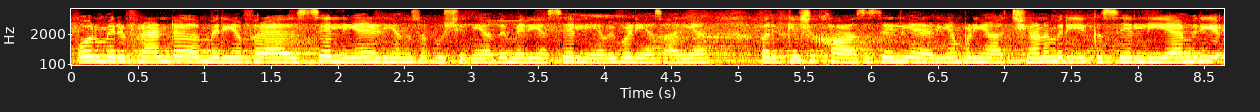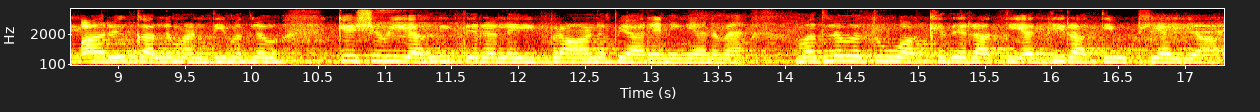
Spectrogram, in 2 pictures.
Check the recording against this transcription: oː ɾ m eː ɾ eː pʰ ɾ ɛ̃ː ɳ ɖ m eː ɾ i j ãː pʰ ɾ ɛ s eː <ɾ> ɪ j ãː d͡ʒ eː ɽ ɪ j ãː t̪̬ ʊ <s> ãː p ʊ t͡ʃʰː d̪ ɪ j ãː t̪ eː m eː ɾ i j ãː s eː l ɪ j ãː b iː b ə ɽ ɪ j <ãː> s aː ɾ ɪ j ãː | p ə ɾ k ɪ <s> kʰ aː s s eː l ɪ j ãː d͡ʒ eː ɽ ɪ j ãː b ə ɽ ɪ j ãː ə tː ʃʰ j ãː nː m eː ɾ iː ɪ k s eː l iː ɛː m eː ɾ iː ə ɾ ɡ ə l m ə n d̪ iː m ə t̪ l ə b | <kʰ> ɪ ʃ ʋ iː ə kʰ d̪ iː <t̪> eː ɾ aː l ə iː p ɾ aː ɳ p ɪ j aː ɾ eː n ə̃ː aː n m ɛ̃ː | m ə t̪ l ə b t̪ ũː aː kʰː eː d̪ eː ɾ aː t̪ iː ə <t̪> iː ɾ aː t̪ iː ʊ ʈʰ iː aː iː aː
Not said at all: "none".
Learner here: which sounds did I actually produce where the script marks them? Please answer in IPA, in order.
l, s, ãː, ʃ, k, t̪, d̪

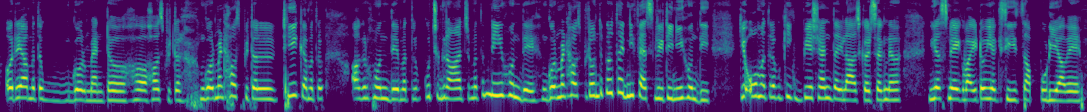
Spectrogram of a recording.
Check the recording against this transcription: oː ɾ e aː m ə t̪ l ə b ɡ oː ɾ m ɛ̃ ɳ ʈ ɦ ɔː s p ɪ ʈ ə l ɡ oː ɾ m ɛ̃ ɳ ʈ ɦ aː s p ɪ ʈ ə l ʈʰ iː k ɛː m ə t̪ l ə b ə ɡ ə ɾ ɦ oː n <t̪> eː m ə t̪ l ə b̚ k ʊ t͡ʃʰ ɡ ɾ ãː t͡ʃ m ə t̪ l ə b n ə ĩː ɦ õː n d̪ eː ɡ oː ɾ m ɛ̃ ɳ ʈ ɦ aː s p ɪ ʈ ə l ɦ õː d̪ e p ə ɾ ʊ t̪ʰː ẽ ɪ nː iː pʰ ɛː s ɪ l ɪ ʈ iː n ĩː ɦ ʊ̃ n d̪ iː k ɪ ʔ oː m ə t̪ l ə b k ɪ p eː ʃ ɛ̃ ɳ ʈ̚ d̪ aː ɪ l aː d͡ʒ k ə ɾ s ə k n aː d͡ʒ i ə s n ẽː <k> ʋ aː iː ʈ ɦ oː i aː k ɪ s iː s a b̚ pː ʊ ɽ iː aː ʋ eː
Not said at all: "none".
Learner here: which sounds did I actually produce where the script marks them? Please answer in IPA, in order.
d̪, k

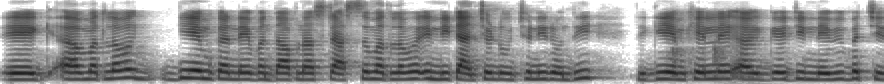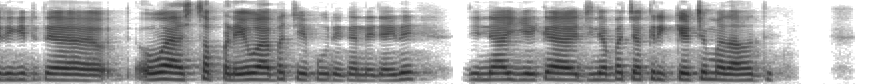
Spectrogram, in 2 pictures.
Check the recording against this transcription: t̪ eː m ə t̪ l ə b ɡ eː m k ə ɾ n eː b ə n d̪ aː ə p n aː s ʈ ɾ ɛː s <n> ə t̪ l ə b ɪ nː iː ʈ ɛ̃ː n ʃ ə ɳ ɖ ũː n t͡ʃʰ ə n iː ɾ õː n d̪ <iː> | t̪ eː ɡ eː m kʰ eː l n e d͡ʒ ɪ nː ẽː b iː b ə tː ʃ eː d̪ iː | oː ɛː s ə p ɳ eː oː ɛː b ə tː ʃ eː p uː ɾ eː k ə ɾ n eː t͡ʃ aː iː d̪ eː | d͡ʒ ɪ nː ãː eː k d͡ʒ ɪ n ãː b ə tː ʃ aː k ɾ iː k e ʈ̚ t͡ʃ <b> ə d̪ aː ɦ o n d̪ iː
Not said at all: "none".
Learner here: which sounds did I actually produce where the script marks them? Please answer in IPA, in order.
m, iː, m

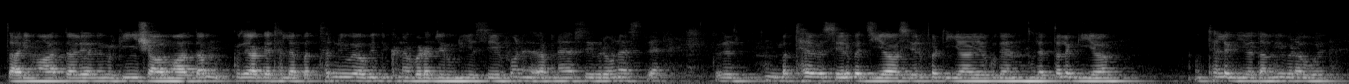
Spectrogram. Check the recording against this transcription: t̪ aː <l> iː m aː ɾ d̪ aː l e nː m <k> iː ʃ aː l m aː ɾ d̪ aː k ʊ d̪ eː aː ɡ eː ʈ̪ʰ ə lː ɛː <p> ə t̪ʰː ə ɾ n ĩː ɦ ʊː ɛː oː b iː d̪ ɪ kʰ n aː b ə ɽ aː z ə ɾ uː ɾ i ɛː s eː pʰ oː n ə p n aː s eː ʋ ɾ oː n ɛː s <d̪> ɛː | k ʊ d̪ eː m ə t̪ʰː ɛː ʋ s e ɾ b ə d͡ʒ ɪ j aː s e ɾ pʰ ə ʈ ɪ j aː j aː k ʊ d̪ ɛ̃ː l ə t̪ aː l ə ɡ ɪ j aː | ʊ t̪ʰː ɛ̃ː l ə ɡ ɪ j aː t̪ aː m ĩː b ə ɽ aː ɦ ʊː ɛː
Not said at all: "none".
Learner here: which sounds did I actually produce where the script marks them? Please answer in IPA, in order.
ɾ, k, p, t̪

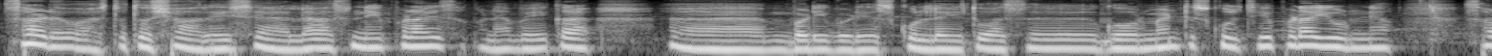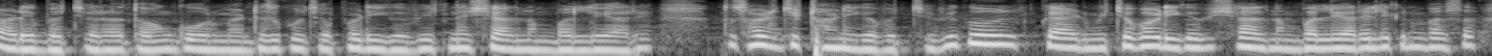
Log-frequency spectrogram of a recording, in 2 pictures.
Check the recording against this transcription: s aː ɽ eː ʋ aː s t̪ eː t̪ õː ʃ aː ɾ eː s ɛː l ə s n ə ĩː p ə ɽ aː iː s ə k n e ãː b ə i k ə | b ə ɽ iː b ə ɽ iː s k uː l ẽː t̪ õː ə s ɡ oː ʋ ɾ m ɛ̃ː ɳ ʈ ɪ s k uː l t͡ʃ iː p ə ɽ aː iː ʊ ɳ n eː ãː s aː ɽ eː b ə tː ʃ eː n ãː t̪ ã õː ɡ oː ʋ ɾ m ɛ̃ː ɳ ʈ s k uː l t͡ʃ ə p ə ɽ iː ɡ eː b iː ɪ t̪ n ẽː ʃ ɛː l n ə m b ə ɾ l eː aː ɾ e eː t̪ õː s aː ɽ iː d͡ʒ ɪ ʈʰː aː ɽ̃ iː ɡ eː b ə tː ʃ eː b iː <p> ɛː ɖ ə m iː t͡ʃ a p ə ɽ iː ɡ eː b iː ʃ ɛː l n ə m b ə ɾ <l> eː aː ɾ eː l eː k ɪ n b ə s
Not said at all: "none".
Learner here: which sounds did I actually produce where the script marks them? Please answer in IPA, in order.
k, l

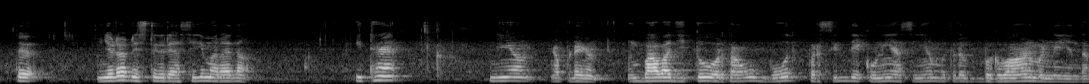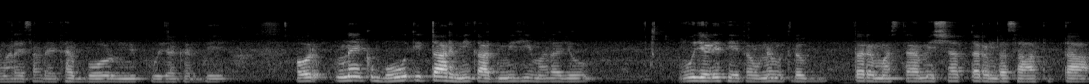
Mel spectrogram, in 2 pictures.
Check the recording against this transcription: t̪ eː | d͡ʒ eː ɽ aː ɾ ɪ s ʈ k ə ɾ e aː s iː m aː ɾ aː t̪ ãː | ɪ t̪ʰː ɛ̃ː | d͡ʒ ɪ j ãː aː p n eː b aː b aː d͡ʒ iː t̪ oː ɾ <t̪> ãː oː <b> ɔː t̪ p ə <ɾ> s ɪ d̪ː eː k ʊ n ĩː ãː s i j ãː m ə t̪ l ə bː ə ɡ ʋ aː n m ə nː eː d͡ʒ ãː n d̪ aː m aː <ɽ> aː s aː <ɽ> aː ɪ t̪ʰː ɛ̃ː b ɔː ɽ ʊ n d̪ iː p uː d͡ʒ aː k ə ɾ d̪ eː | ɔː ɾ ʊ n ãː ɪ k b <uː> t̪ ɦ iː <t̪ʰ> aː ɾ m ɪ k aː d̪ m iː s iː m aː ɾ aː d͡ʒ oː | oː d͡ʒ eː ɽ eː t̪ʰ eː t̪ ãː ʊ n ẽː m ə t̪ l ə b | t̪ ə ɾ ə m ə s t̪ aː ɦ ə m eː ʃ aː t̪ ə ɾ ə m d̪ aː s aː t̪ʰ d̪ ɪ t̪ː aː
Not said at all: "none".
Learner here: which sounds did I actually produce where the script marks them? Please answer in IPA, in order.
t̪, b, ɾ, ɾ, ɽ, ɔː, t̪

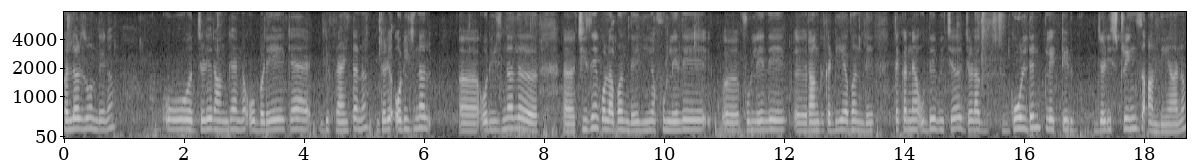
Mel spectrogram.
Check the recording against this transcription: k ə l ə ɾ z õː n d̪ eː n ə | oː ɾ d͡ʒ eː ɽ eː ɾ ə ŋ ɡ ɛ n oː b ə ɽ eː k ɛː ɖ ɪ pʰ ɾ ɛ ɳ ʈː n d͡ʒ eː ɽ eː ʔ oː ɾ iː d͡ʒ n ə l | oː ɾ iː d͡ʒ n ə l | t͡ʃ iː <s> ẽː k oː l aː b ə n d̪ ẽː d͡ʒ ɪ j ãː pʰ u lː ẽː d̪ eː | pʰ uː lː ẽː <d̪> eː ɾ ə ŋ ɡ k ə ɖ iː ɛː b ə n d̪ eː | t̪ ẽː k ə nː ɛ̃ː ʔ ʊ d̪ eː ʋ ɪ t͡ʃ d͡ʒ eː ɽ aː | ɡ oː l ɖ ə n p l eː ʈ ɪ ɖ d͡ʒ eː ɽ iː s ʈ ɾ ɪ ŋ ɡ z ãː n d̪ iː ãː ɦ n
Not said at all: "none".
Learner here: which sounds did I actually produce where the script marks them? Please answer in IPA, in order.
z, d̪

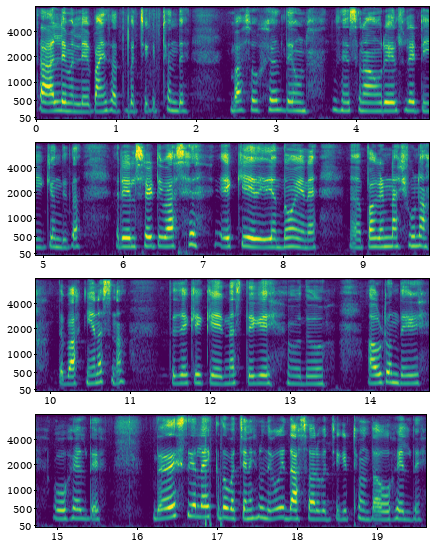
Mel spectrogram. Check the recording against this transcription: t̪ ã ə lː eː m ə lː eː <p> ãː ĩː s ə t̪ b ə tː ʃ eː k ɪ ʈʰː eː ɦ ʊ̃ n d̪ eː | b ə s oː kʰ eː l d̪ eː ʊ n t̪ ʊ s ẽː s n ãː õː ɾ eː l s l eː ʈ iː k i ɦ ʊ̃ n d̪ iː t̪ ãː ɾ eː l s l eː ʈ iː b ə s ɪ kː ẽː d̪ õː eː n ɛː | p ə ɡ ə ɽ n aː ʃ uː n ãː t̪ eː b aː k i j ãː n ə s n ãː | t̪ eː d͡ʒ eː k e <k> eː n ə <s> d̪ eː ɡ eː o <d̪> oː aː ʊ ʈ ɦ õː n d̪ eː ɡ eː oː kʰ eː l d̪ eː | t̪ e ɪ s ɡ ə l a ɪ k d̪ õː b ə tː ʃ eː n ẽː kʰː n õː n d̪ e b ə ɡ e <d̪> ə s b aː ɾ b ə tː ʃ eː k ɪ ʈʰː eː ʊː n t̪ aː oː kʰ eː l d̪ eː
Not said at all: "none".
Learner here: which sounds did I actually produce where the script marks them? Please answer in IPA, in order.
p, k, s, d̪, d̪

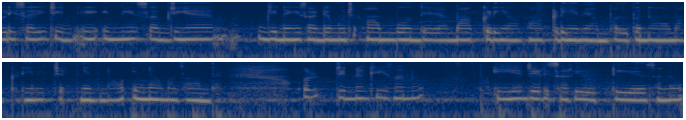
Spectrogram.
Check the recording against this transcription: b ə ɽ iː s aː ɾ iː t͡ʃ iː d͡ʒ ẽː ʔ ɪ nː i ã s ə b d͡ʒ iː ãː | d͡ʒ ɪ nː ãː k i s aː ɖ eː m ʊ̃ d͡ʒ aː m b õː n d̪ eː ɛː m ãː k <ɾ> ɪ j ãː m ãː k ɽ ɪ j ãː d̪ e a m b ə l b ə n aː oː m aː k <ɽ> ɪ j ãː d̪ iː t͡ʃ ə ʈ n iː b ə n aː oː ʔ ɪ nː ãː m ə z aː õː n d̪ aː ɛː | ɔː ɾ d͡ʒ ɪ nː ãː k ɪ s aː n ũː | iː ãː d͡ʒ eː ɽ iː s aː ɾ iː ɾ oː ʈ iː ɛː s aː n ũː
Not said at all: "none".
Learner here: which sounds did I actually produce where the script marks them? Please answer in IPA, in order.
ɽ, ɽ

